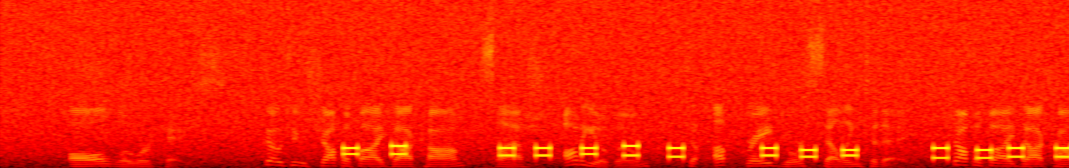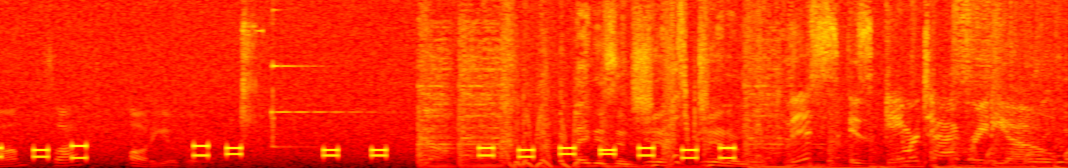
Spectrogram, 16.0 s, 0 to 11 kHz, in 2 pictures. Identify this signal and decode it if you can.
DTMF, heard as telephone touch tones, dialled by hand, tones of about 110 ms. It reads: 0# 88095 847 215543 90 77 840*812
